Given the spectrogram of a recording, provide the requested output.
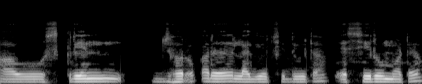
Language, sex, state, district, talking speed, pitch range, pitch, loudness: Odia, male, Odisha, Malkangiri, 130 wpm, 125-135 Hz, 130 Hz, -17 LUFS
